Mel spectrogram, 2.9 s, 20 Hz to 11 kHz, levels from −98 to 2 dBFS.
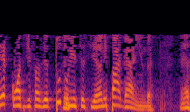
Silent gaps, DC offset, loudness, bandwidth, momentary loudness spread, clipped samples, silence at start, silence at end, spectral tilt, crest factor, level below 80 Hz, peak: none; under 0.1%; -28 LUFS; 4.1 kHz; 8 LU; under 0.1%; 0 s; 0 s; -11.5 dB/octave; 16 dB; -58 dBFS; -12 dBFS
